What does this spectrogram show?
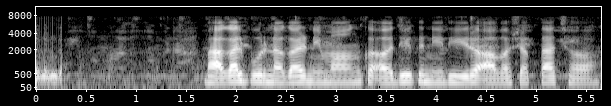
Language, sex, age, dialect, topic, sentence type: Magahi, female, 18-24, Northeastern/Surjapuri, banking, statement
